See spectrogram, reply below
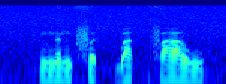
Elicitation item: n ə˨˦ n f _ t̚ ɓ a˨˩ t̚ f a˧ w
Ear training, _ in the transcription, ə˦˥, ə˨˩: ə˨˩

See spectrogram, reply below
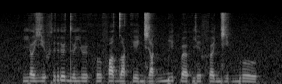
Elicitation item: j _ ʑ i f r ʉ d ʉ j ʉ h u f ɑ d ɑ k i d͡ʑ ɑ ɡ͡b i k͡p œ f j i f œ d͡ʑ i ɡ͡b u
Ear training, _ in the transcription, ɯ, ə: ə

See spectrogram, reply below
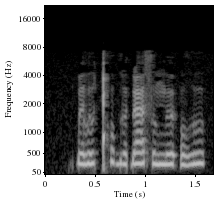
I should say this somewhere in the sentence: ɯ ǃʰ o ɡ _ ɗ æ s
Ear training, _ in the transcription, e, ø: ø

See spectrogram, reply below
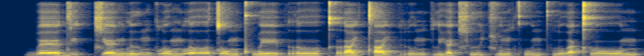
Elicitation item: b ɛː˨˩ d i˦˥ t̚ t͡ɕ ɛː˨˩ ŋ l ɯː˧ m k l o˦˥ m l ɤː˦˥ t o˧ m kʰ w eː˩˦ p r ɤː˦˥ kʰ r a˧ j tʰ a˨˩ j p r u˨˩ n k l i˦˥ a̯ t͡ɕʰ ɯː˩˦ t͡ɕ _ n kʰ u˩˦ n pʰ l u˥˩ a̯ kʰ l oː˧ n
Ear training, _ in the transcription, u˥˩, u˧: u˥˩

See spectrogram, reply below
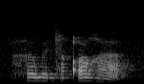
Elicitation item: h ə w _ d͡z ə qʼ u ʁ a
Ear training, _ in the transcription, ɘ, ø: ø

